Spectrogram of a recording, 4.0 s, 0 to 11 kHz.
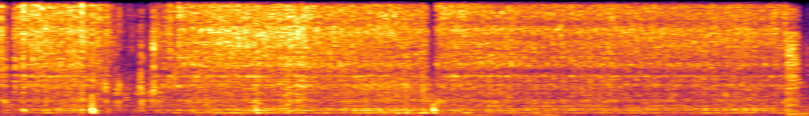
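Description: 220-grit sandpaper rubbed by hand over black ABS plastic, a steady scratchy hiss, sanding away a dried drip mark on a Mercedes W126 instrument cluster housing.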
